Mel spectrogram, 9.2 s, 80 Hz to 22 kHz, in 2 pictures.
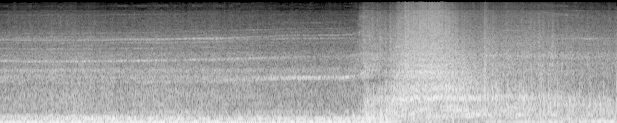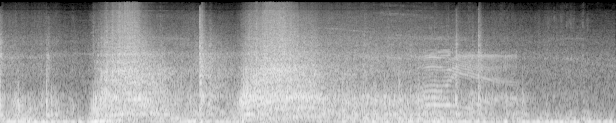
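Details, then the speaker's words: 2004 Mustang GT with ESS supercharged Coyote engine, Spintech 3-inch exhaust and mufflers, freshly tuned, heard from the back: deep smooth V8 burble in three sharp throttle blips, no misses or rasp; normal exhaust note. "dude it sounds sick what I wanted heck yeah I'm I'm glad I went with the spin tuex they got just that perfect tone for it yeah it it sounds really good the blower sounds nasty"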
